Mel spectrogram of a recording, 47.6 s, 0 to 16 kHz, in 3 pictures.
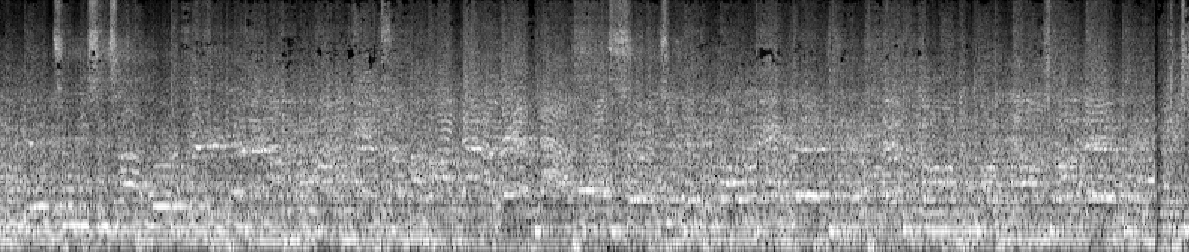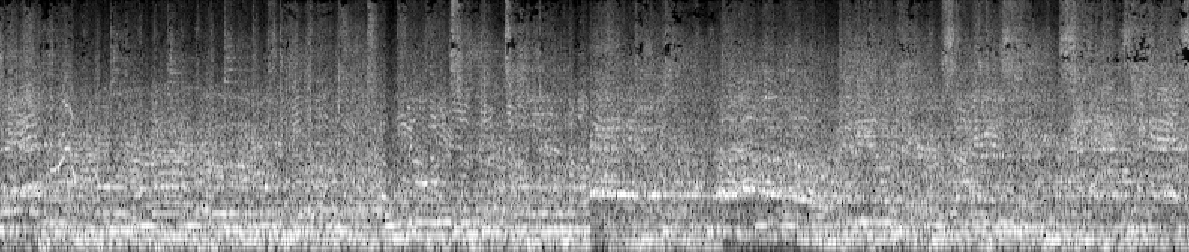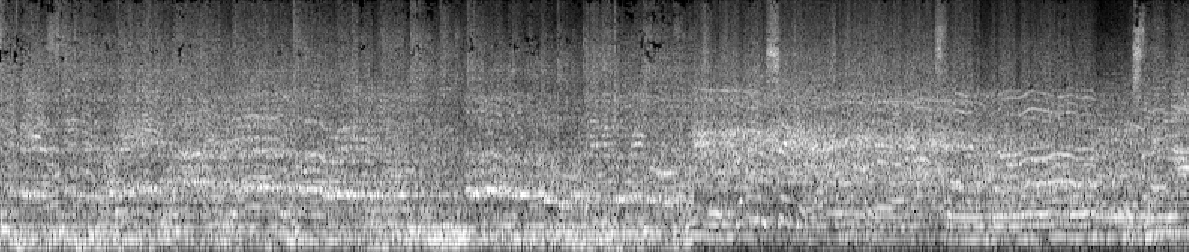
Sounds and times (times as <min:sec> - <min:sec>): Inside, public space: 0:00.0 - 0:47.5
Pop music: 0:00.0 - 0:47.5
Singing: 0:00.0 - 0:47.5.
